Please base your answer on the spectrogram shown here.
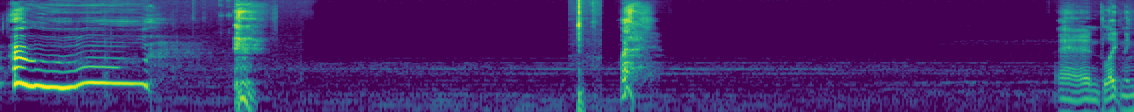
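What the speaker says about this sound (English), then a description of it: "you all hear like the howling of animals" Animal howling plays as tabletop-game ambience, a drawn-out wavering howl that opens loud and clear, followed by a few brief yips and whimpers, then another rising, quavering howl near the end.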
